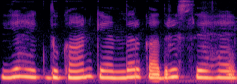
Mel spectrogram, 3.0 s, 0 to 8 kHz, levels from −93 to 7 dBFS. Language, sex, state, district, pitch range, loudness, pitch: Hindi, female, Jharkhand, Garhwa, 230-250 Hz, -12 LUFS, 240 Hz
